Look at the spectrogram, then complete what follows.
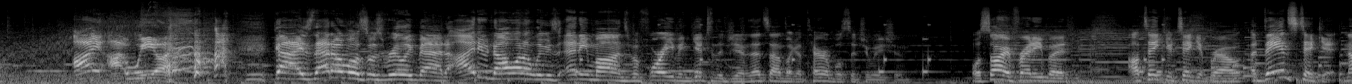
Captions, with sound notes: I, I... We are... (laughs) Guys, that almost was really bad. I do not want to lose any Mons before I even get to the Gym. That sounds like a terrible situation. Well, sorry, Freddie. But, I'll take your ticket, bro. A Dance Ticket.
